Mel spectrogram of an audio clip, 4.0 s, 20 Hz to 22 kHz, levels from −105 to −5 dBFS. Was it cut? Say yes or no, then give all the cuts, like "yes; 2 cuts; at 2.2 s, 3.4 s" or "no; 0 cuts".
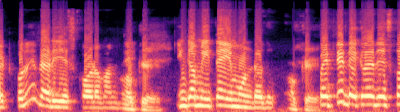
no; 0 cuts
